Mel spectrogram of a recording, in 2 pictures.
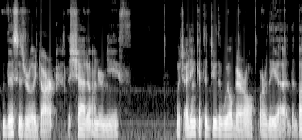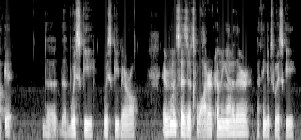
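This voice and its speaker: A lowish, gravelly American male voice talks casually as he works on a drawing. He muses aloud and answers viewers' comments in a relaxed, easygoing way. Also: moderate pace. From United States. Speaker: artist livestreaming a drawing.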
